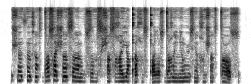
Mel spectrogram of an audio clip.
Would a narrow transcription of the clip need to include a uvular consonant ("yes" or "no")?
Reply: yes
